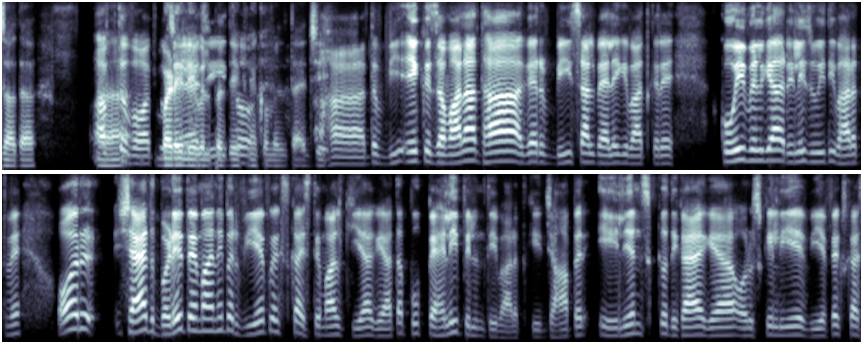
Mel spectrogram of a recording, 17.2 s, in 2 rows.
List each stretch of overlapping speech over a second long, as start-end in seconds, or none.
1.0-2.5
